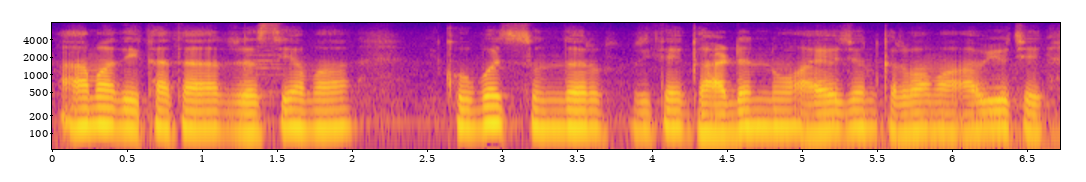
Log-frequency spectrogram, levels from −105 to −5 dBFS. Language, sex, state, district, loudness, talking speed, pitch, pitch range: Gujarati, male, Gujarat, Valsad, -19 LUFS, 115 wpm, 125 Hz, 115-125 Hz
